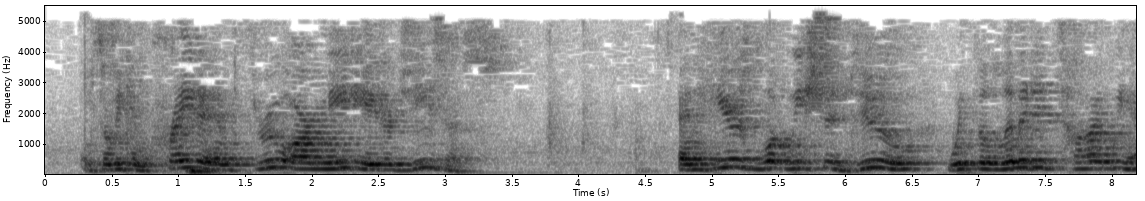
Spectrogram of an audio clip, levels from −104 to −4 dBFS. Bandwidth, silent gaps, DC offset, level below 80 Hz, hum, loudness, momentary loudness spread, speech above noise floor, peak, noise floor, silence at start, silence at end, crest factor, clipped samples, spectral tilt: 5.4 kHz; none; under 0.1%; -52 dBFS; none; -15 LUFS; 9 LU; 33 dB; 0 dBFS; -47 dBFS; 0.25 s; 0 s; 16 dB; under 0.1%; -9 dB/octave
